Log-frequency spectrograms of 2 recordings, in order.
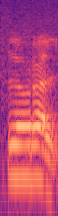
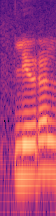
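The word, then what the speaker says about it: plural: और प्लोरल, इसे प्लूरल नहीं पढ़ा जाता, प्लोरल सही प्रोनाउंसिएशन ऐसे है, प्लोरल, आई we that you, आप इसको याद रखेंगे।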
